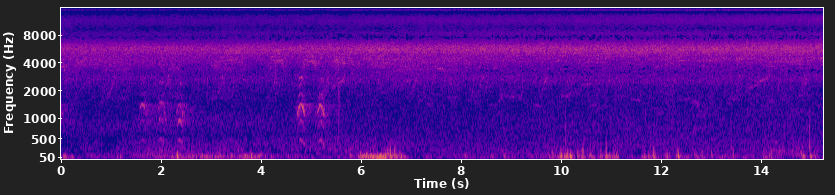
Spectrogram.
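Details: In a temple park at Ikegami Honmonji, Tokyo, Japan, in summer, a steady, high, hissing insect chorus runs throughout, with a few crow caws early on.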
